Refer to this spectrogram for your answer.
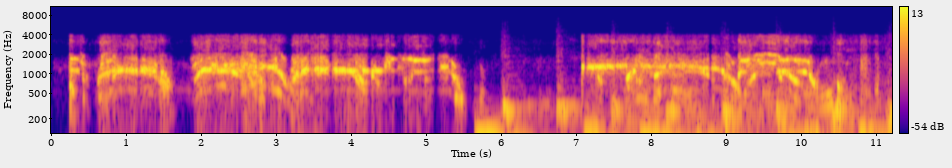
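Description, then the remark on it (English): Several high-pitched children's voices scream for help together in long, wavering cries, pause briefly, then scream again over a low rumbling background, loud; one of the children seems to laugh a little on the last scream, at an adult's request. “If you listen very closely, it sounds like one of the kids actually laughs a little on that last scream.”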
